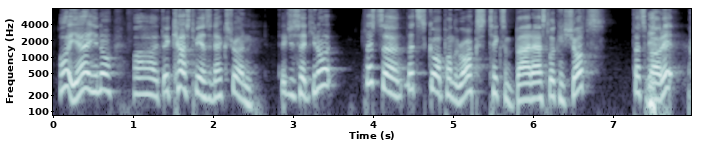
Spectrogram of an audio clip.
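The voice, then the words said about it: Poor New Zealand accent, sounds Irish. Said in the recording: “That's a terrible New Zealand accent ... it's not very good ... it's very Irish”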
